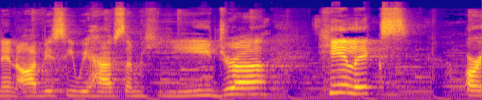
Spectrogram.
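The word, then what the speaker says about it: Hedera helix: obviously we have some hedra helix or hyera Helix somebody was telling me that's how you um pronounce it is a hyera helix but um anyways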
